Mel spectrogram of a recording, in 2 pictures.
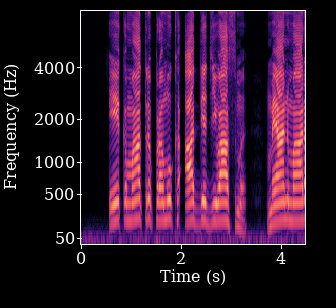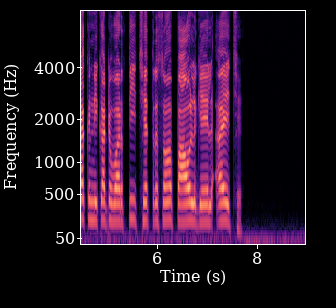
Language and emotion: Maithili, neutral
